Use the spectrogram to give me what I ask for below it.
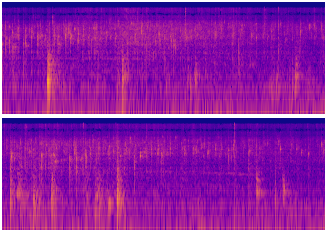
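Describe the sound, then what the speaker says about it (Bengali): Cauliflower pakoras fry in oil with a continuous bubbling sizzle, broken by sharp clicks and scrapes of stirring at irregular intervals. "এদিকে ফুলকপির পকোড়া করে নিচ্ছি ভাতের জন্য"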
